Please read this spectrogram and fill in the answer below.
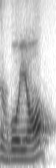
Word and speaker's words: voyons: This is pronounced as voyons and this is voyer.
